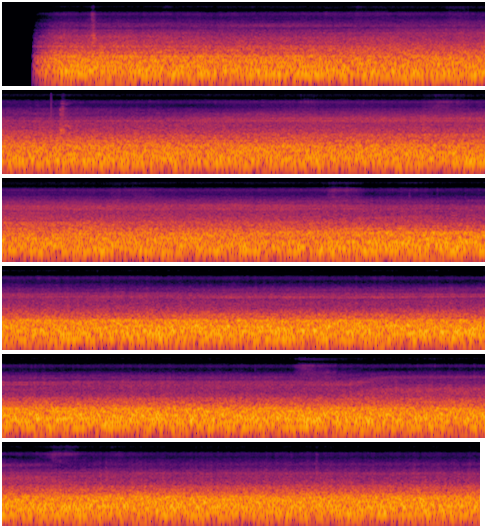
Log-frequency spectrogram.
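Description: Airliner cabin noise in flight: the steady low rumble of the jet engines and rushing air, heard from a passenger seat. A faint high whine runs over it and jumps up in pitch about three-quarters of the way through.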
